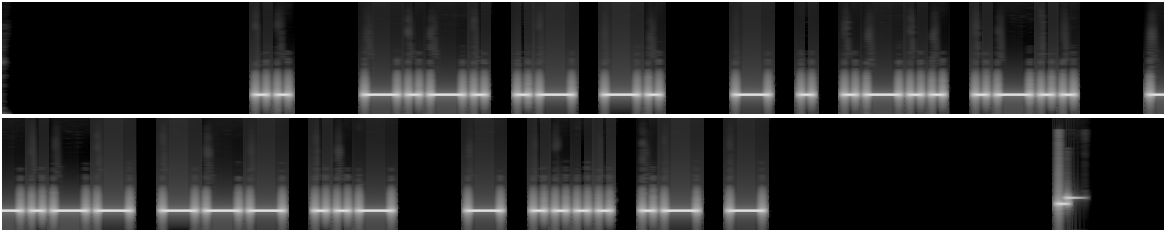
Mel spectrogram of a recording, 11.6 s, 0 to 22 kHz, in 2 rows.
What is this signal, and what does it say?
Morse code, heard as a keyed tone, about 22 wpm, 700 Hz. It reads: I CAN TELL YOU THAT
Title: Sets of 5 Words 22wpm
